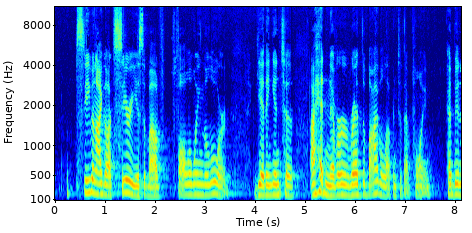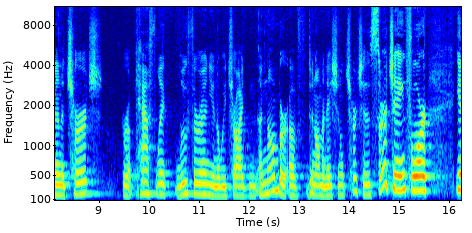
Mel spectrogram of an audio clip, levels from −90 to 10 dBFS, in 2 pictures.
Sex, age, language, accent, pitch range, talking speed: female, 50-69, English, American, 170-215 Hz, 150 wpm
